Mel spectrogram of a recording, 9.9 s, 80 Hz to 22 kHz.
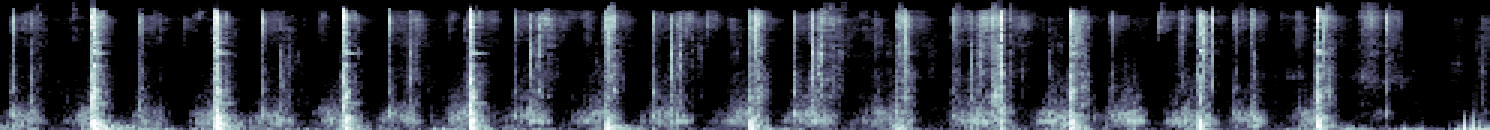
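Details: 2009 ZAZ Chance 1.3 with power steering: heavy, separate dull clunks about once a second as the wheel is rocked; strong knock when turning. Steering rack boot is torn; owner suspects the rack, but the source is unconfirmed.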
